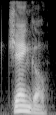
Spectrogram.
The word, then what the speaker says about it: Django: Django. You know how to spell it? The D is silent.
